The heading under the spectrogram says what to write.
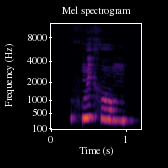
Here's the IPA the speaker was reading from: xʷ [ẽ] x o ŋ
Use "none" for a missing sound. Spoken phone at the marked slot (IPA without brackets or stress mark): ẽ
